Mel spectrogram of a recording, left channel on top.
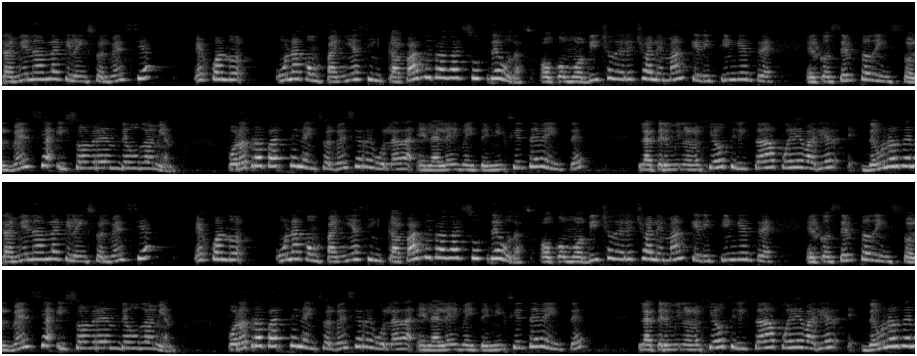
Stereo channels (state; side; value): identical; both; correlation 1.00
